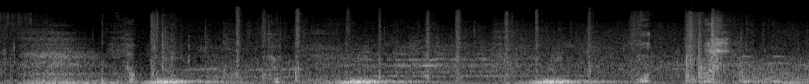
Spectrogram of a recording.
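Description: Thuds sound as a climber scrambles up a snowy roof.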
